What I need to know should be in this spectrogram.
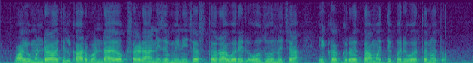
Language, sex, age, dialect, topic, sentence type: Marathi, male, 25-30, Northern Konkan, agriculture, statement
